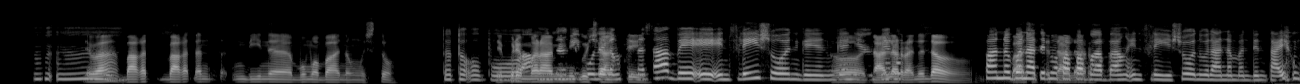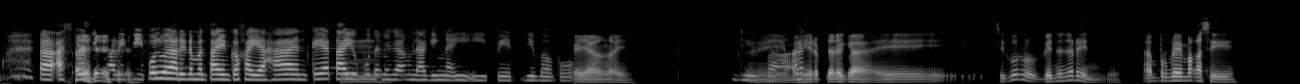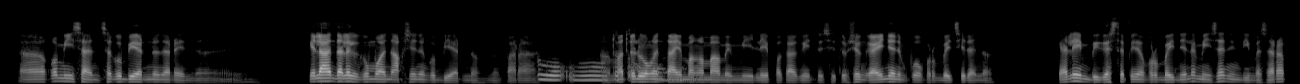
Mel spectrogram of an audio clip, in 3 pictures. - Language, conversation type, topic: Filipino, unstructured, Ano ang palagay mo sa pagtaas ng presyo ng mga bilihin sa kasalukuyan?
- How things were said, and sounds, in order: in English: "as ordinary people"; laugh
